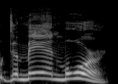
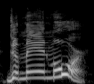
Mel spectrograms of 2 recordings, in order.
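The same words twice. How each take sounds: First: Drawn-out Demand more, each word weighted; slow emphatic demand. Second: Punchy rally cry. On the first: Urging fans to demand more, slow and firm. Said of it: "repeats demand more slowly". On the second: Rallying fans, loud and punchy. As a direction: Demand more said higher and louder, clipped. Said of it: "repeated rallying line". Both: Acted.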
